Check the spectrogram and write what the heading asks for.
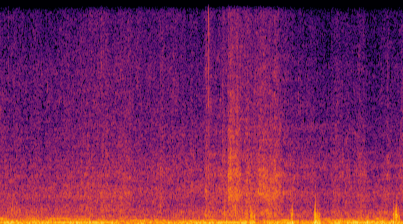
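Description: Vehicle engine and road noise heard inside a moving car's cabin: a steady low drone, with a short burst of hiss around the middle and a few light knocks in the second half.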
